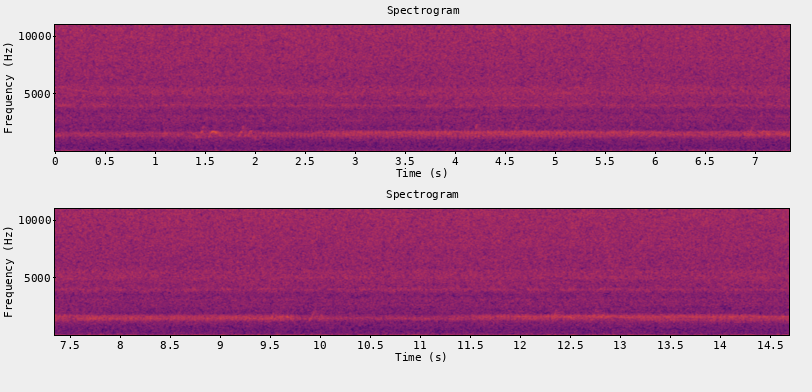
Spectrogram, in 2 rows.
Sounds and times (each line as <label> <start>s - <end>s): Wind 0.0s - 14.6s
frogs 1.3s - 2.2s
frogs 11.5s - 14.6s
